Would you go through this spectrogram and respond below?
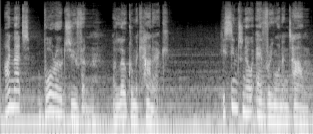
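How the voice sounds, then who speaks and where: Woman playing a game sidekick doing briefings, low voice, no-nonsense, music behind. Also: natural voice. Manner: matter-of-fact, informative. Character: businesslike, sharp-witted female ally. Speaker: video game ally giving briefings. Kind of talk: video game cutscene acting.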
